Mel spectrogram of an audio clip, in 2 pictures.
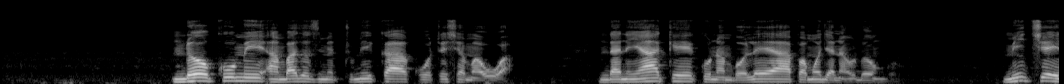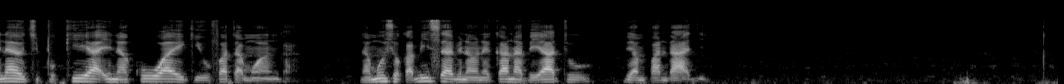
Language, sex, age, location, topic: Swahili, male, 25-35, Dar es Salaam, agriculture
